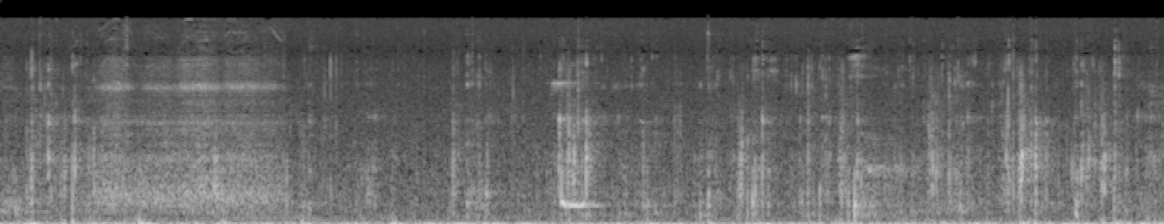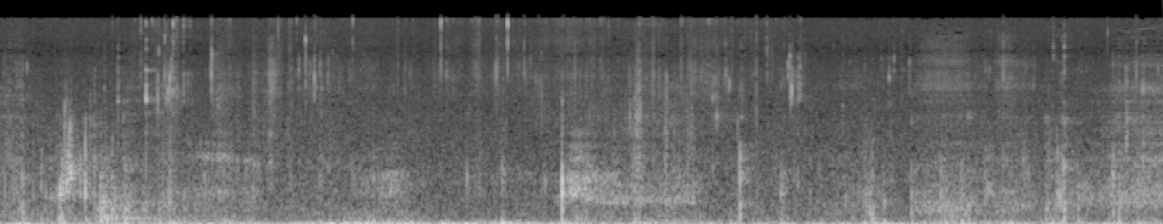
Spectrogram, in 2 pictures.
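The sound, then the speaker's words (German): Biting and chewing a bread roll, with steady crunchy munching and scattered crackles and clicks at an even level, and no talk. “Kann ich also in Ruhe mein Brötchen essen, meinen Kaffee trinken.”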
